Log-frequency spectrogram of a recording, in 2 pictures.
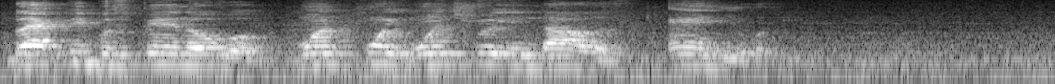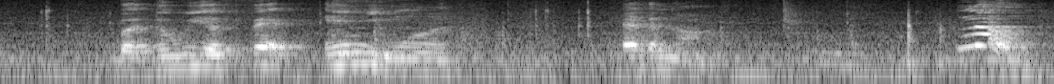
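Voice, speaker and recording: An invited speaker addresses a student audience in a university lecture hall, giving an emphatic speech full of rhetorical questions aimed at the crowd. His fairly high voice is a little slow, with long pauses. The recording is distant and echoey, with a little hiss or hum.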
